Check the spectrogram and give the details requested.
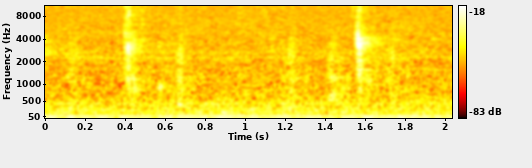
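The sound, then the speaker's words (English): Soft, wet chewing of an orange, with a few crisp bites and squelches spaced irregularly over a quiet low hum, no talking. “Purring and orange chewing.”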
